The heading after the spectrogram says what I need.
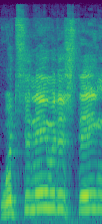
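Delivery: mocking, fumbling tone. Mocking a co-host who forgets names, mocking imitation of a co-host. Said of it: "He does this all the time where he's like".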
